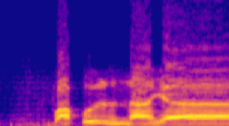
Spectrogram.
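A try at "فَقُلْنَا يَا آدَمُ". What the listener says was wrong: Fakulna ya, panjang 2 harakat.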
